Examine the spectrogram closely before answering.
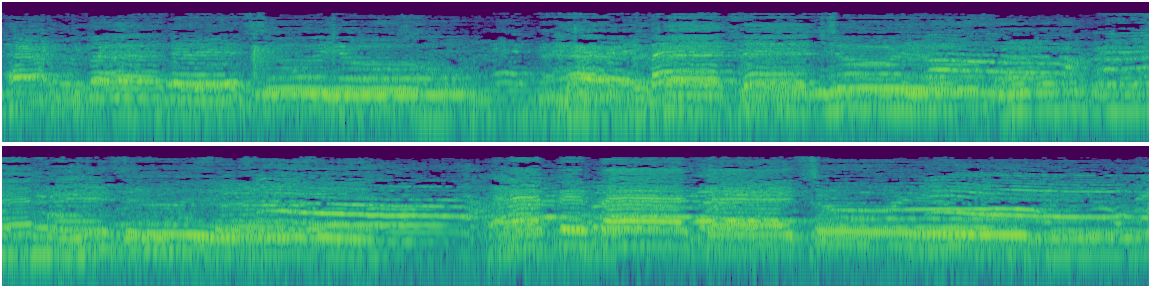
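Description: An older woman sings along nearby.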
